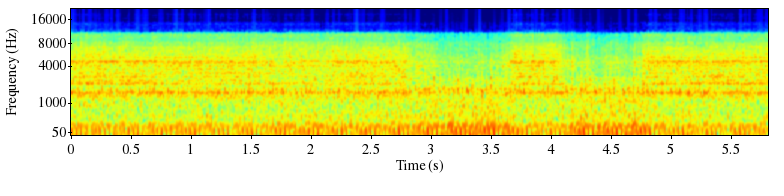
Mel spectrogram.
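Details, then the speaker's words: Kubota B2650 compact tractor diesel idling with the muffler clamp removed: a loose metallic buzzing rattle over the idle, suspected metal-on-metal at the muffler; the owner fixes it by refitting a clamp. "so as you can see it's a pretty annoying rattle I'm not sure exactly what's causing it I mean my guess is it's metal-on-metal"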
